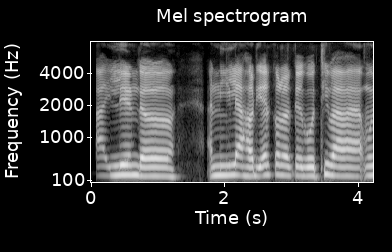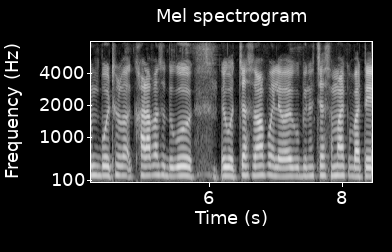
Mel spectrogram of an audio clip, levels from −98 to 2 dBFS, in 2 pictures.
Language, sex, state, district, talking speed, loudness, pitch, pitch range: Bhojpuri, male, Uttar Pradesh, Deoria, 175 wpm, -16 LUFS, 195 Hz, 185-200 Hz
